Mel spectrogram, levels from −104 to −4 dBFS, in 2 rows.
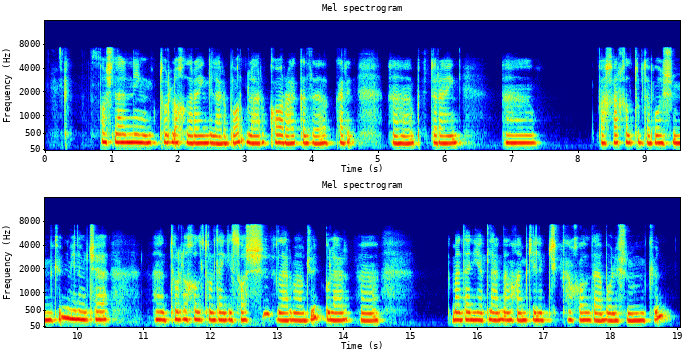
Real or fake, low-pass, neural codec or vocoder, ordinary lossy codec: real; 7.2 kHz; none; none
